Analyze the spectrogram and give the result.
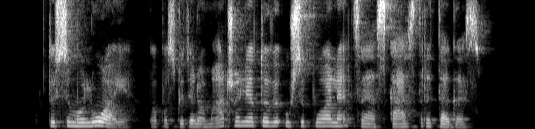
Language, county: Lithuanian, Vilnius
